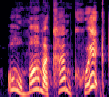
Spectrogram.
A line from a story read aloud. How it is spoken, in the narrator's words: Baby Baboon cried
